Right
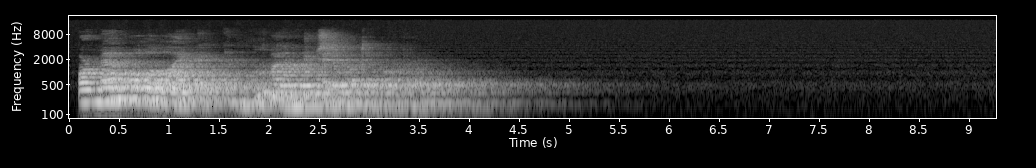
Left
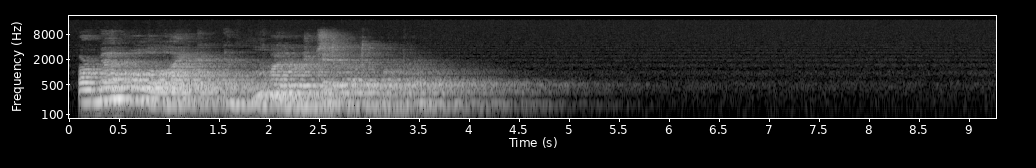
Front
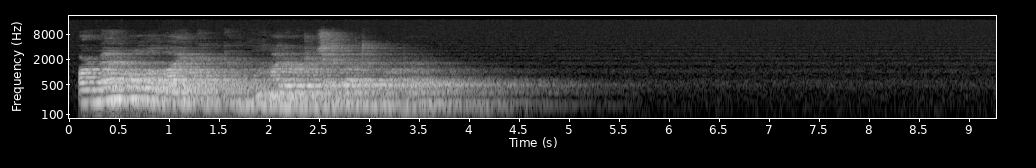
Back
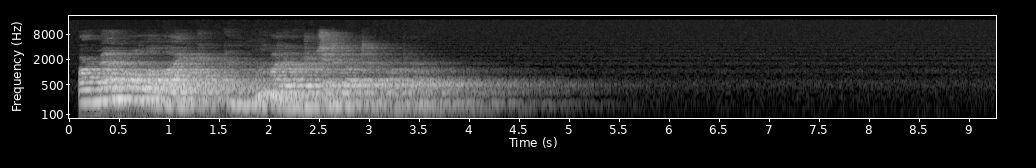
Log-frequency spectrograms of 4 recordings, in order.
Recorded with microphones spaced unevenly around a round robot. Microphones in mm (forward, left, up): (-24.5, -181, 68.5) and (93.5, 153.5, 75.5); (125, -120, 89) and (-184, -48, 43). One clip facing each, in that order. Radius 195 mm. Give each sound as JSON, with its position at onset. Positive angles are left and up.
{"t": 0.1, "sound": "a woman speaking", "azimuth_deg": 155, "distance_m": 0.9}
{"t": 1.6, "sound": "a woman speaking", "azimuth_deg": 95, "distance_m": 1.3}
